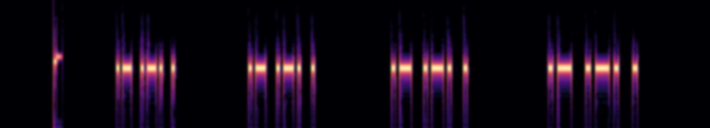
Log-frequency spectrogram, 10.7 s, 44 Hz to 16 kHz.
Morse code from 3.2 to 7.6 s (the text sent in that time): ARE ARE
